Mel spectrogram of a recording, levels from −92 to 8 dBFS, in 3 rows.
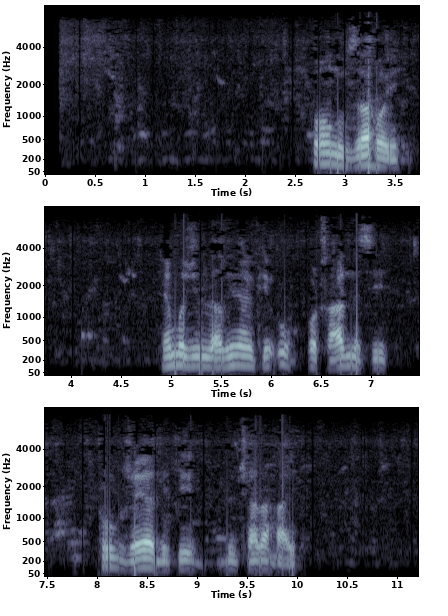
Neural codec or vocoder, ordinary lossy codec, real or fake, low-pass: none; MP3, 32 kbps; real; 7.2 kHz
